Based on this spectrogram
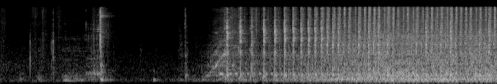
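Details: Self-propelled lawn mower engine with fresh oil and a different blade: a small single starts and settles into a quick, fairly even beat about three per second. The knock heard at first start persists, cause not found.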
